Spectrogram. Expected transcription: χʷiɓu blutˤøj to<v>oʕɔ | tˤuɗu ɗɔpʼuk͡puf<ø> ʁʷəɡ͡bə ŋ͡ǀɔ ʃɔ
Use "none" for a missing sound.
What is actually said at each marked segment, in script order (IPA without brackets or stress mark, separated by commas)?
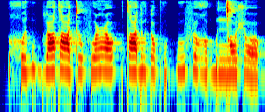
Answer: f, ø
